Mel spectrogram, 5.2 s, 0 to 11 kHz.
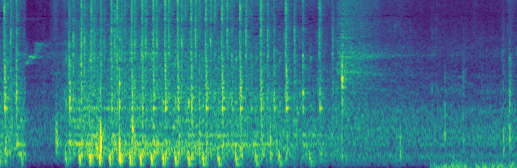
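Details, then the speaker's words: BSA 300 watt ex-military generator (Chore Horse), valves reground, points cleaned, on choke with a flexible exhaust pipe: rapid cranking with a few muted firings that never catch; weak spark, magneto coil secondary open circuit, timing suspect. "noticed that the engine did fire on a few of those attempts and it did that many more times when the camera wasn't rolling but in each case it sounded pretty muted like the spark was too"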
